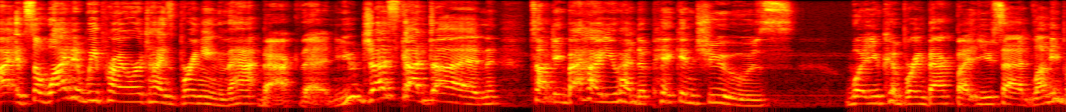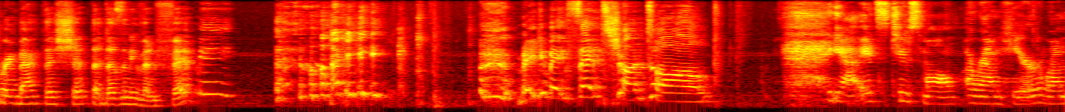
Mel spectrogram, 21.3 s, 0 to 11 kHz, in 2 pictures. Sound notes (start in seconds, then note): 13.4 laughing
